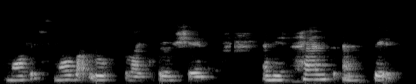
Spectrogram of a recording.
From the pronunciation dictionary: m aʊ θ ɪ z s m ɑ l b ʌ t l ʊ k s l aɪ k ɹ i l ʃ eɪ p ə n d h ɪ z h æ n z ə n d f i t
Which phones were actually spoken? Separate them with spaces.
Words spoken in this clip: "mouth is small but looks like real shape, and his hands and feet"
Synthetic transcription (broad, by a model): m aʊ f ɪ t s m ɑ l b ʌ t l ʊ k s l aɪ k w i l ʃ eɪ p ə n h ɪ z h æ n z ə n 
